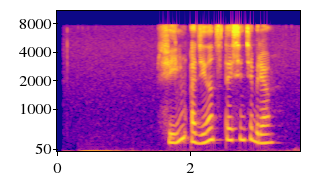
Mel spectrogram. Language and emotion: Russian, neutral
